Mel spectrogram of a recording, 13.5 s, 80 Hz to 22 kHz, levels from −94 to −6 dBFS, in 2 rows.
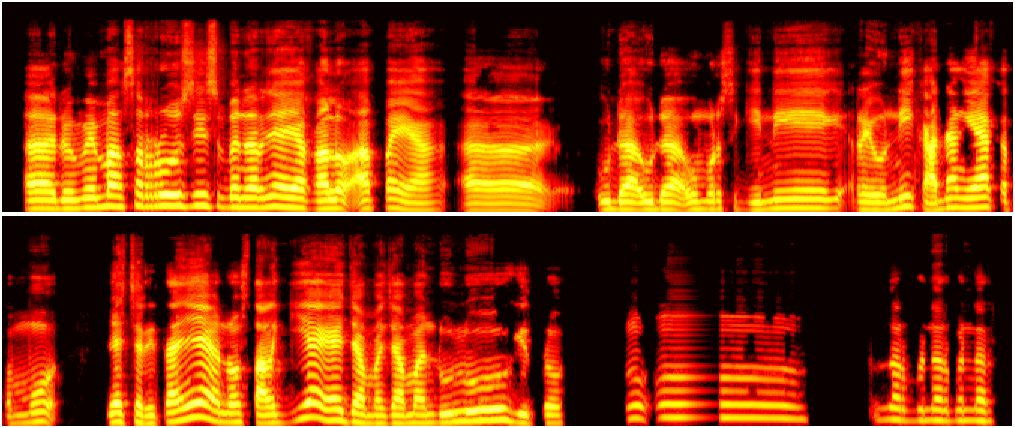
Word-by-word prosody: Aduh 155 Hz, 0 st, +3 dB
memang 185 Hz, +3 st, +4 dB
seru 205 Hz, +1 st, +2 dB
sih 210 Hz, -1 st, -2 dB
sebenarnya 180 Hz, 0 st, +1 dB
ya 175 Hz, -1 st, +5 dB
kalau, 155 Hz, +2 st, +5 dB
apa 160 Hz, +2 st, +1 dB
ya, 135 Hz, -3 st, -1 dB
eee, 125 Hz, 0 st, -2 dB, 0.3 s
udah 140 Hz, -2 st, +1 dB
udah 140 Hz, 0 st, 0 dB
umur 145 Hz, +1 st, -6 dB
segini 135 Hz, +1 st, -8 dB, 0.5 s
reuni 140 Hz, +6 st, -2 dB
kadang 175 Hz, -2 st, +1 dB
ya 180 Hz, 0 st, +4 dB
ketemu, 150 Hz, +4 st, -7 dB, 0.3 s
ya 170 Hz, +1 st, +2 dB
ceritanya 175 Hz, -, +3 dB
nostalgia 165 Hz, -, +2 dB
ya -, -, +6 dB
jaman-jaman 145 Hz, 0 st, 0 dB
dulu 185 Hz, +5 st, 0 dB
gitu. 150 Hz, -2 st, -6 dB, 0.5 s
Mhm, 245 Hz, -1 st, -10 dB, 0.4 s
Bener 210 Hz, 0 st, -9 dB
bener 195 Hz, 0 st, -6 dB
bener. 195 Hz, -1 st, -7 dB
170 Hz, 130 wpm, -21 LUFS, 145-200 Hz, 0.5 s, ya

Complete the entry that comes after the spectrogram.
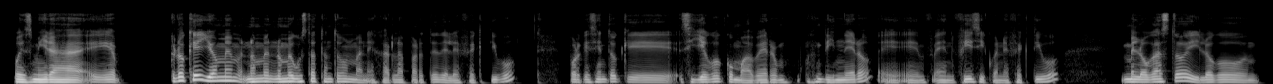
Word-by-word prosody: Pues, 110 Hz, -3 st, +6 dB
mira, 110 Hz, -2 st, +6 dB
eh, 110 Hz, -1 st, 0 dB, 0.5 s
creo 175 Hz, 0 st, +4 dB
que 215 Hz, -1 st, +5 dB
yo 170 Hz, -1 st, +6 dB
me 175 Hz, 0 st, +4 dB
no 130 Hz, -5 st, +2 dB
me 140 Hz, +1 st, +3 dB
no 130 Hz, -1 st, +3 dB
me 140 Hz, +1 st, +6 dB
gusta 135 Hz, +1 st, +2 dB
tanto 130 Hz, 0 st, -2 dB
manejar 95 Hz, -2 st, -4 dB
la 105 Hz, -1 st, -4 dB
parte 105 Hz, +1 st, -6 dB
del 100 Hz, -4 st, -2 dB
efectivo, 95 Hz, +4 st, -5 dB, 0.5 s
porque 115 Hz, -1 st, -3 dB
siento 120 Hz, +4 st, -2 dB
que 105 Hz, -5 st, -4 dB
si 110 Hz, -, -5 dB
llego 115 Hz, +4 st, +1 dB
como 105 Hz, -5 st, -1 dB
a 90 Hz, -, -2 dB
ver 100 Hz, +1 st, -1 dB
un 100 Hz, -2 st, -6 dB
un 115 Hz, +2 st, -3 dB
dinero, 105 Hz, -1 st, -1 dB
eh 95 Hz, -, -7 dB
eh, 95 Hz, -, -4 dB
en 90 Hz, +1 st, -6 dB
en 95 Hz, -2 st, -4 dB
físico, 115 Hz, -2 st, -2 dB
en 95 Hz, -, -5 dB
efectivo, 105 Hz, +6 st, -5 dB, 0.6 s
me 120 Hz, 0 st, +3 dB
lo 115 Hz, -1 st, +3 dB
gasto 130 Hz, +7 st, +1 dB
y 120 Hz, -8 st, +1 dB
luego 105 Hz, -3 st, -2 dB
110 Hz, 195 wpm, -22 LUFS, 100-125 Hz, 0.6 s, Pues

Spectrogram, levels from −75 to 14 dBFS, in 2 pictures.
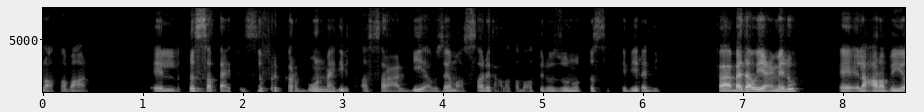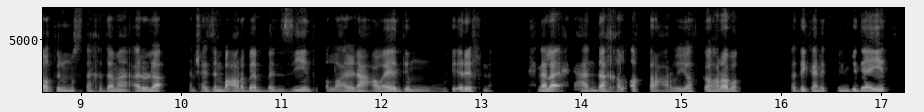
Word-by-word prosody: لأ -, -, -3 dB
طبعًا. -, -, -10 dB, 0.7 s
القصة 105 Hz, +8 st, -1 dB
بتاعة -, -, -5 dB
الصفر 130 Hz, +9 st, -10 dB
كربون، 125 Hz, +1 st, -5 dB
ما 140 Hz, -4 st, -4 dB
دي 130 Hz, -, -4 dB
بتأثّر 145 Hz, +2 st, -10 dB
على 95 Hz, -2 st, -7 dB
البيئة، 100 Hz, -, -2 dB
وزي 115 Hz, +3 st, -5 dB
ما 125 Hz, -, -8 dB
أثّرت 120 Hz, +2 st, -6 dB
على 105 Hz, +1 st, -20 dB
طبقات 100 Hz, +6 st, -17 dB
الأوزون، 115 Hz, +2 st, -6 dB
والقصة 130 Hz, +2 st, -10 dB
الكبيرة 110 Hz, 0 st, -7 dB
دي. 100 Hz, 0 st, -14 dB, 0.6 s
فبدأوا 165 Hz, +10 st, +9 dB
يعملوا 150 Hz, +8 st, +6 dB, 0.4 s
آآ 110 Hz, -, +1 dB
العربيات 115 Hz, +5 st, +4 dB
المُستخدمة، 120 Hz, +4 st, -3 dB
قالوا: 120 Hz, -3 st, 0 dB
"لأ، 115 Hz, -, +5 dB
إحنا 115 Hz, -, -11 dB
مش 110 Hz, -, -6 dB
عايزين 120 Hz, +4 st, -3 dB
بعربيات 115 Hz, +2 st, +1 dB
بنزين 115 Hz, +5 st, -4 dB
تطلّع 105 Hz, -6 st, -6 dB
لنا 120 Hz, +2 st, +2 dB
عَوادم 135 Hz, +7 st, +1 dB, 0.2 s
وتقرفنا. 115 Hz, +2 st, -2 dB, 0.4 s
إحنا 115 Hz, -, +1 dB
لأ، 120 Hz, -, +7 dB
إحنا 110 Hz, 0 st, -5 dB
هندخّل 115 Hz, +1 st, 0 dB
أكتر -, -, -3 dB
عربيات 105 Hz, +2 st, -5 dB
كهربا." 130 Hz, 0 st, +2 dB, 0.5 s
فدي 120 Hz, -, -1 dB
كانت 120 Hz, -3 st, -3 dB
من 110 Hz, -1 st, -5 dB
بداية 115 Hz, +9 st, +2 dB
115 Hz, 165 wpm, -24 LUFS, 110-130 Hz, 0.7 s, فبدأوا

